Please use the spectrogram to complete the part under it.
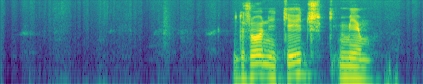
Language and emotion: Russian, neutral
